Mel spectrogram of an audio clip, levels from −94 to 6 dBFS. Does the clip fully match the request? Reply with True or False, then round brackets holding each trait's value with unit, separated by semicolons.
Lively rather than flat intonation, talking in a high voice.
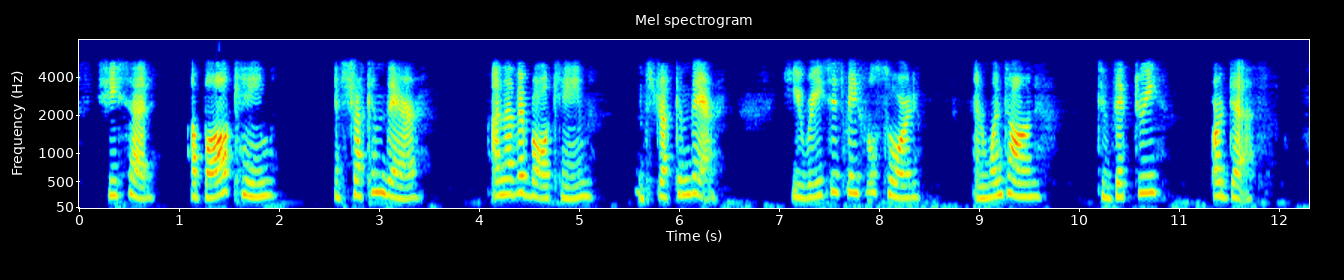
False (3.7 semitones; 240 Hz)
